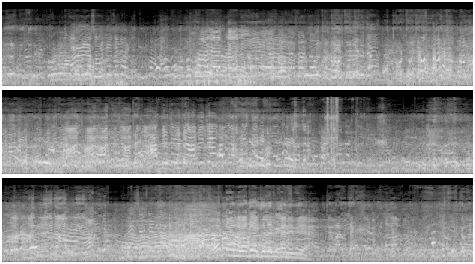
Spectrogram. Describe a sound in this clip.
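Young women sing and shout loudly outdoors.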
